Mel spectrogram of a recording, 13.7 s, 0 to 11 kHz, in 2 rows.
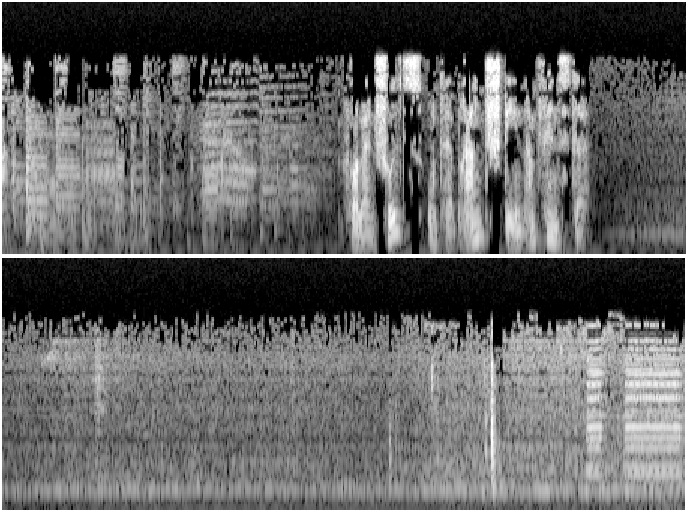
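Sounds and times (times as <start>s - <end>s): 
street traffic in Germany: 3.1s - 13.6s
speech: 3.5s - 6.0s
cars passing: 6.1s - 13.6s
car horns honking: 12.4s - 13.6s.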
